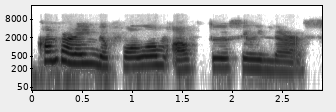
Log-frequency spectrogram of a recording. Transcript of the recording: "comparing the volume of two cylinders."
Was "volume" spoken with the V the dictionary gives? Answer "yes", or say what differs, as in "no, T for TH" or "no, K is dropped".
no, F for V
